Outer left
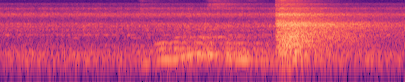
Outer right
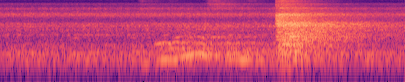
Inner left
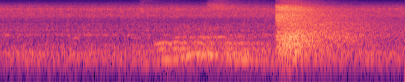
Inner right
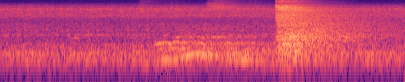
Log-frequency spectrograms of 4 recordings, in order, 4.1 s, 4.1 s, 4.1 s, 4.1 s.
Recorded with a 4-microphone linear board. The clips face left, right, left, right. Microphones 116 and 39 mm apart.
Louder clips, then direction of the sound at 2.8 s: Outer left 1 dB, inner left 1 dB; 15° left (ahead or behind).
